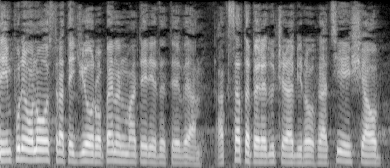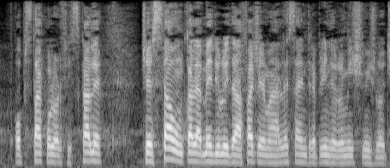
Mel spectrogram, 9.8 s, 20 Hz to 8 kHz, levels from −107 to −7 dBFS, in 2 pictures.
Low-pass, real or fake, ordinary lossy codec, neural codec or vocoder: none; fake; none; codec, 16 kHz, 8 kbps, FreqCodec, larger model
